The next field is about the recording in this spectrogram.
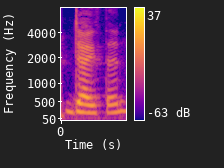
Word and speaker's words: Dothan: In Dothan, Alabama. – Yes. – Did I say that correctly? – Dothan, yes.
